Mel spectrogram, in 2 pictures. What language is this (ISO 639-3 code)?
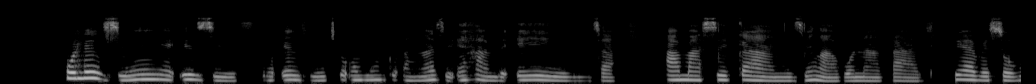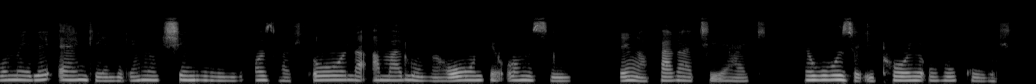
nde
